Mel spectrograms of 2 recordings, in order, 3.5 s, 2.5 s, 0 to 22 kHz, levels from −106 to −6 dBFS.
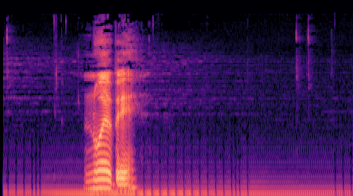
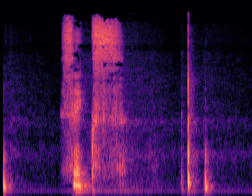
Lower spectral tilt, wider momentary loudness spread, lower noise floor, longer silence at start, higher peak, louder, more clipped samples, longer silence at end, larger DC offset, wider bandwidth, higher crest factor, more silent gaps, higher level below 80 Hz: about the same, -3.5 dB/octave vs -3 dB/octave; first, 28 LU vs 12 LU; second, -47 dBFS vs -70 dBFS; first, 0.6 s vs 0.05 s; first, -2 dBFS vs -8 dBFS; first, -19 LUFS vs -31 LUFS; neither; first, 1.65 s vs 0.4 s; neither; about the same, 16.5 kHz vs 16 kHz; about the same, 26 dB vs 26 dB; neither; first, -44 dBFS vs -74 dBFS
